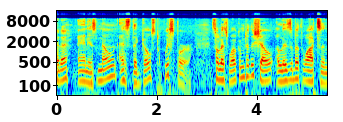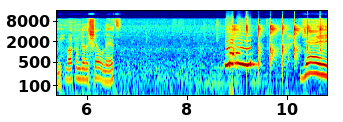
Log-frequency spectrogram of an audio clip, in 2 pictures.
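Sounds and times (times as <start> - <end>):
speech: 0.0 - 6.8, 10.3 - 10.7
one person clapping hands: 8.8 - 10.7.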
